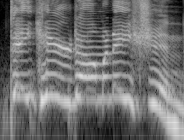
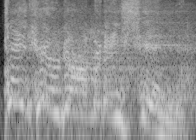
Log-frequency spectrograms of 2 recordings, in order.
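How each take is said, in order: First: It is said in a plain, casual way. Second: It is said in a dramatic, menacing way. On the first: The speaker calls it wrong. "that really doesn't sound nearly as dangerous" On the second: The speaker calls it right. "There we go, that's better"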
